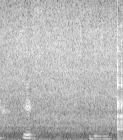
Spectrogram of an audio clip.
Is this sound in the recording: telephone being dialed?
no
